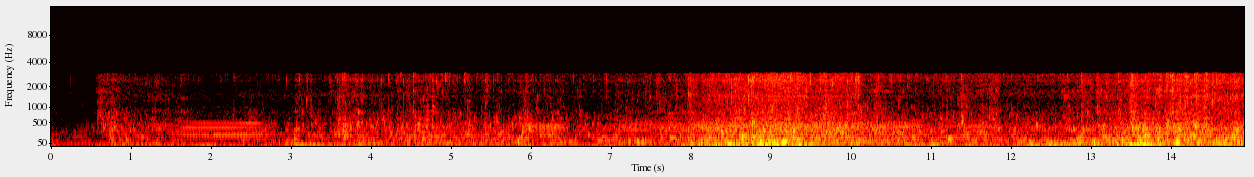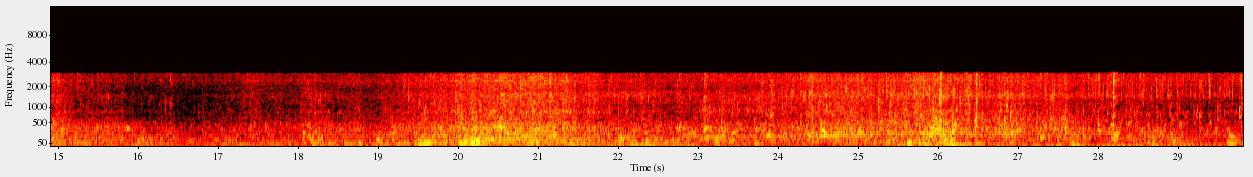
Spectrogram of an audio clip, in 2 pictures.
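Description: Bare feet splashing and sloshing through shallow river water while wading, coming in uneven surges that grow louder after the first few seconds.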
